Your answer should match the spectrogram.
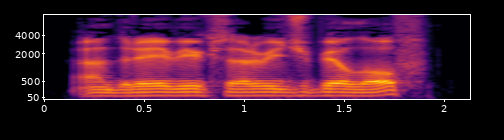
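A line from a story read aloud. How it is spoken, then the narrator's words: Deep bass voice. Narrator (Russian): пробасил он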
